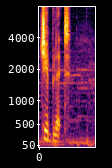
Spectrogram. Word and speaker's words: giblet: let's explore the word giblet this term pronounced with a soft J or as linguists would say a voiced appical africat has a rich and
